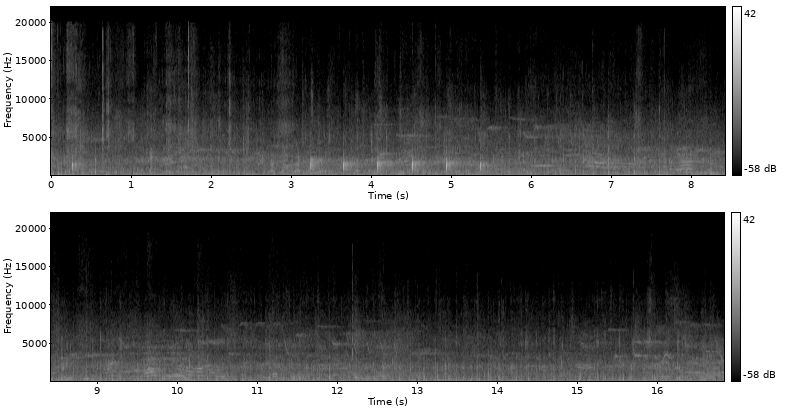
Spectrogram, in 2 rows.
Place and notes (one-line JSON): {"title": "Eversten Holz, Oldenburg - kids marathon in the forest", "date": "2015-06-07 10:10:00", "description": "Brunnenlauf marathon, a flock of kids passing-by in the forest\n(Sony PCM D50, Primo EM172)", "latitude": "53.14", "longitude": "8.20", "altitude": "13", "timezone": "Europe/Berlin"}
